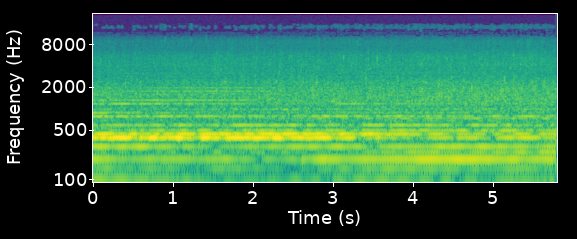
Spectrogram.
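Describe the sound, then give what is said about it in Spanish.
A river flows in a steady, continuous rush of water with no breaks, and a soft sustained tonal drone hums beneath it, heard along a trail out in nature. Nobody speaks. “Y cuando estás trazando un nuevo sendero y cuando de nuevo vuelves a estar fundiéndote entre la naturaleza, descubres un bonito río.”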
